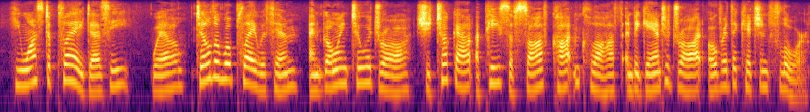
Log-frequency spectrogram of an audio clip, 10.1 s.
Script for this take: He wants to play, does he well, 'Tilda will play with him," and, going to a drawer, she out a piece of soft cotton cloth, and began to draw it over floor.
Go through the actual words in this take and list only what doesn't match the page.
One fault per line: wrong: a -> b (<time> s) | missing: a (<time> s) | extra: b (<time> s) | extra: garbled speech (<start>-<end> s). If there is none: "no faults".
extra: took (5.4 s)
extra: the kitchen (9.1 s)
